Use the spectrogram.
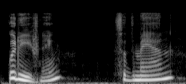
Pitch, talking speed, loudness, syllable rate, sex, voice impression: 220 Hz, 160 wpm, -15 LUFS, 5.7 syllables/s, female, feminine, adult-like, soft, muffled, halting, calm, slightly friendly, reassuring, slightly elegant, kind, modest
